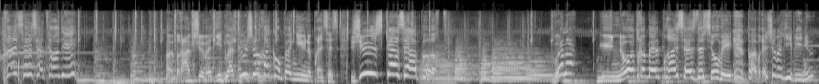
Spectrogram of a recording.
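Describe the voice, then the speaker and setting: A woman's voice: very high-pitched, wildly swooping pitch, unhurried, loud music behind the voice, heavily acted. A woman voicing an eager, chivalrous little knight in a cartoon, with an earnest, instructive manner. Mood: cheerful, eager.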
